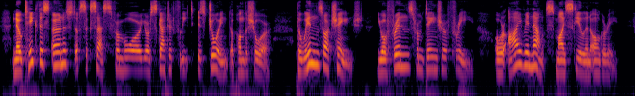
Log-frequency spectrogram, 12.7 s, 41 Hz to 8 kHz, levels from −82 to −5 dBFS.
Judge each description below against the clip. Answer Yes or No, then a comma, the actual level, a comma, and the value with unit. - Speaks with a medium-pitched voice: Yes, medium, 170 Hz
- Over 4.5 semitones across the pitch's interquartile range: Yes, wide, 5.6 semitones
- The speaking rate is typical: Yes, average, 150 wpm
